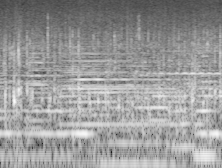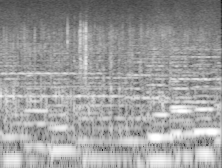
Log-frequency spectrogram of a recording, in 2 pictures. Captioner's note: galloping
